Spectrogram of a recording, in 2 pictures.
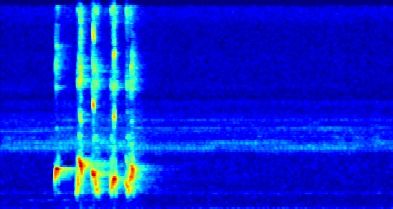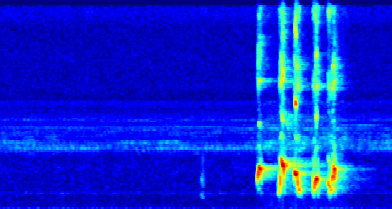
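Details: Red-whiskered Bulbul kept in a cage and taken out to draw and compete with wild bulbuls, using the 'dok taeng' song style. Two bursts of rapid chirping notes are about six seconds apart, with silence between them.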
